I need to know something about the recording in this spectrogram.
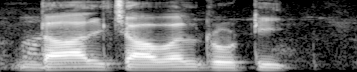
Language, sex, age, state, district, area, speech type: Urdu, male, 18-30, Bihar, Khagaria, rural, spontaneous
